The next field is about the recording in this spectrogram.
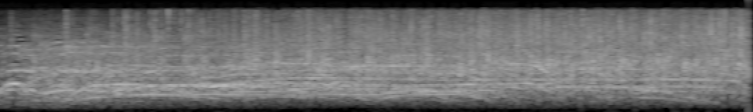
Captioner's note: cheers and applause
